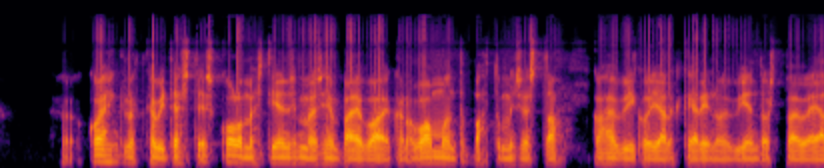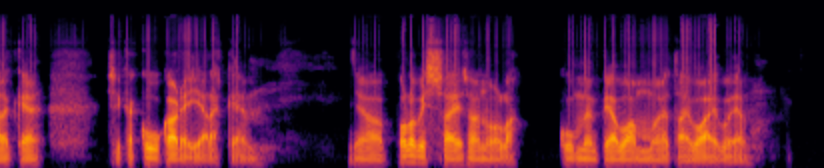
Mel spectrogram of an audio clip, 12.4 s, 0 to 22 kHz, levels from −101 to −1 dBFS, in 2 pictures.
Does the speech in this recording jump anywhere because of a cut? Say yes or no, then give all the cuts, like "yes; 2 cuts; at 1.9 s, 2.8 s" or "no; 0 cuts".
no; 0 cuts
